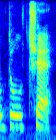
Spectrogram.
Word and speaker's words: dulce: Ecclesial Latin has a soft C. So it'd be, but I think classical Latin has the harder C. Although in that context, it's probably still dulce.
